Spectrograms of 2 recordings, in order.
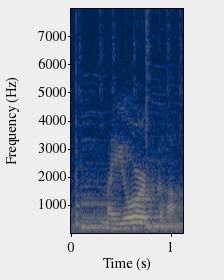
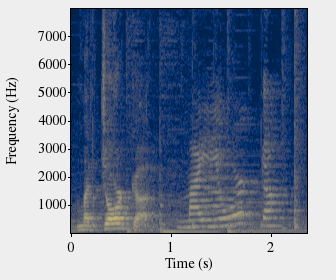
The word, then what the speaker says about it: Mallorca: than the island of majorca mallorca majorca mallorca i'm using my american ease no majorca yeah that's like one of my favorite uh instagram youtube social media mavens she pronounces mispronounces food stuffs all the time and i just i just shake my head okay why are you saying that well that's what americans do they mispronounce majorca all the time don't bother to learn what it really is before they start putting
